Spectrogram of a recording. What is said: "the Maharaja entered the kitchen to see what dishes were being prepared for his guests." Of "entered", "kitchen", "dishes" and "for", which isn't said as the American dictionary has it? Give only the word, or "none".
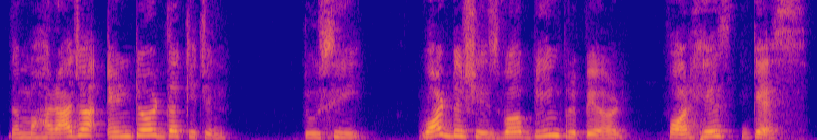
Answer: none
